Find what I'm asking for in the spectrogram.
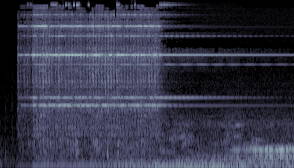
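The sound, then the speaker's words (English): A telephone rings with one continuous, bright, high bell ring lasting about two seconds, then stops and leaves a low, quiet background. “She moves over to the phone and picks up the receiver.”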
